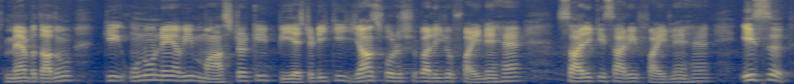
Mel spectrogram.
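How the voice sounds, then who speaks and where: A man speaking as an immigration consultant in an advisory video for students. He explains steadily, mixes in English phrases and often pauses on "uh". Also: a little high, pushed and bright.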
